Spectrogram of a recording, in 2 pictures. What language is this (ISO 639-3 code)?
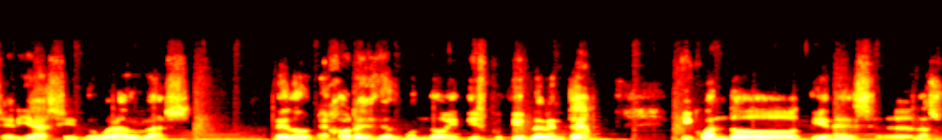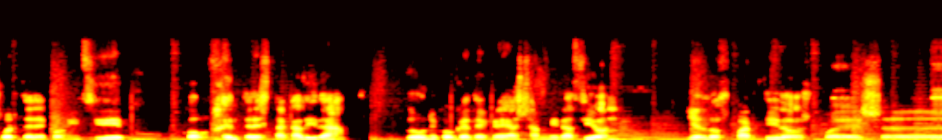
spa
